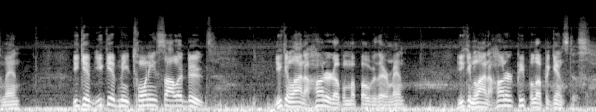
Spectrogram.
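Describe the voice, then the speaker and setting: A man's voice: mid-range voice, lo-fi sound. A man talking casually to his viewers as a vlogger, rambling in a laid-back, slangy way with some swearing. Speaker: YouTube vlogger. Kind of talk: casual rambling talk to camera. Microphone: action camera clipped to his hat. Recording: clear outdoor and vehicle background noise.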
